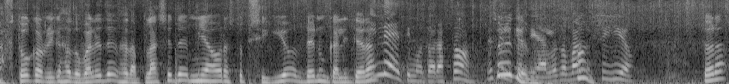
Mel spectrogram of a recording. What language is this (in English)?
Greek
